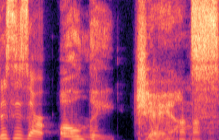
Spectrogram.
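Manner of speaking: preachy motivational-speaker delivery like a seminar coach. Giving a pep talk about living in the moment: Tony Robbins impression. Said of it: "when I do a Tony Robbins impression".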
